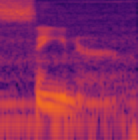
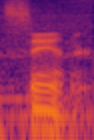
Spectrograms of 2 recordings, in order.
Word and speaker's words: Sainer: Ronnie corrected me on the pronunciation of his last name at the last competition. Yep. I believe it's Sainer. Ronnie Sainer. Because we were saying Sanner. I think we were saying Sander, so I apologize, Ronnie.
